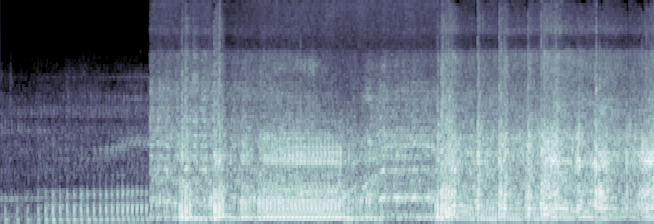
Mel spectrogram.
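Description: A motorcycle idling with an even beat. After a cut about a second and a half in, a louder motorcycle engine runs under light throttle at walking-to-low speed, its pitch holding steady at first and then rising and falling with the throttle.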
